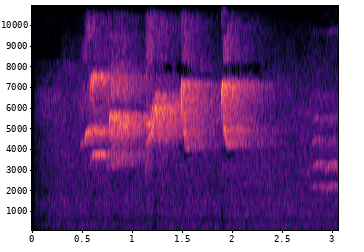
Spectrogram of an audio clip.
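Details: Red-headed myzomela in full, lively song: high, thin, sustained whistled notes in two or three drawn-out phrases, then softer short tones, over a steady low background hum.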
